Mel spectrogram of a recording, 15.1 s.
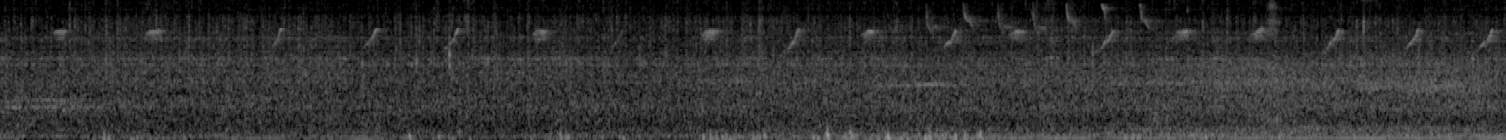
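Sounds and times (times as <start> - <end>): songbird chirping: 7.0 - 15.0.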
